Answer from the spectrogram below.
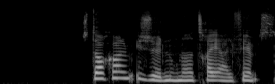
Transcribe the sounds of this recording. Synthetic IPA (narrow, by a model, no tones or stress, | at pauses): sd̥ɒ̽ɡ̥hɒ̽l̰mis̬ød̥n̩hunɐðˠɒt͡sʰʁɛ̰ːɐhælfem̰s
